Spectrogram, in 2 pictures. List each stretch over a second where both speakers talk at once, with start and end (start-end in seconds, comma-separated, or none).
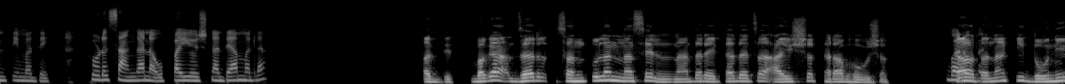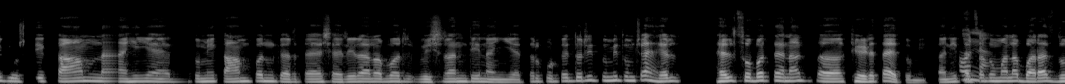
none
